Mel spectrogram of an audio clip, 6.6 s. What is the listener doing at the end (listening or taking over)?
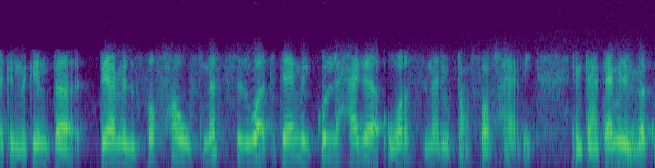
listening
